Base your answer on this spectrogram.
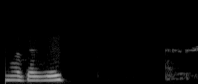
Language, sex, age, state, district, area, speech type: Manipuri, female, 45-60, Manipur, Kangpokpi, urban, conversation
